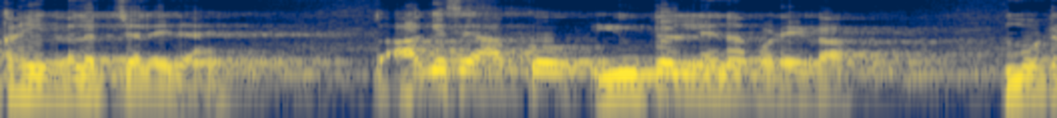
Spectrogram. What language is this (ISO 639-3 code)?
urd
